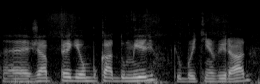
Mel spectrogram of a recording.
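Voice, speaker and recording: A small farmer from Northeastern Brazil vlogs casually from an open cornfield, holding the camera himself. His voice is slightly hoarse and higher-pitched, with fairly even intonation and a quick pace, and he's folksy, repeating himself and checking in often. The handheld outdoor recording is noisy.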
